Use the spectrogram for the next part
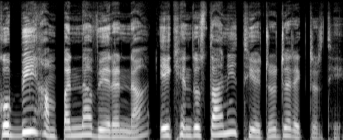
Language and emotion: Urdu, neutral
